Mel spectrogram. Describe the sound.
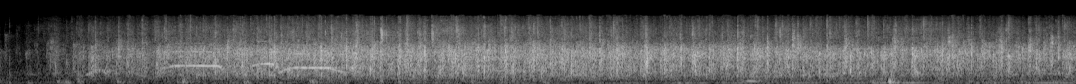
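Enthusiastic audience applause welcoming speakers at the 2016 Edinburgh International Book Festival, swelling within the first second and then holding as dense, steady clapping for about ten seconds.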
